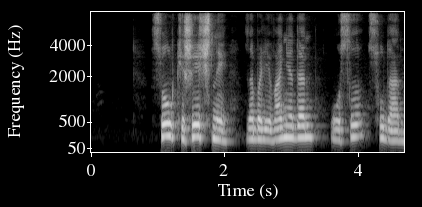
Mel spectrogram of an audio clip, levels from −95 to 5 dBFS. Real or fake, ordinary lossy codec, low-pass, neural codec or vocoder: real; none; none; none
